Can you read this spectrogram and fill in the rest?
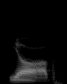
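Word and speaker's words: IOB: It is spelled I-O-B, and probably would have been pronounced something like Yob.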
